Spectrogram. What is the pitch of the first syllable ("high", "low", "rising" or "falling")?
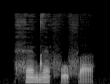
high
